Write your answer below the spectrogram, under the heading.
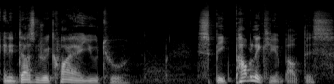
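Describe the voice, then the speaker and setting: In a very deep, low pitch, a man speaks with a non-native accent and ordinary pitch variation. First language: not English. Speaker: life coach. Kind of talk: monologue video lecture. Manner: animated.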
